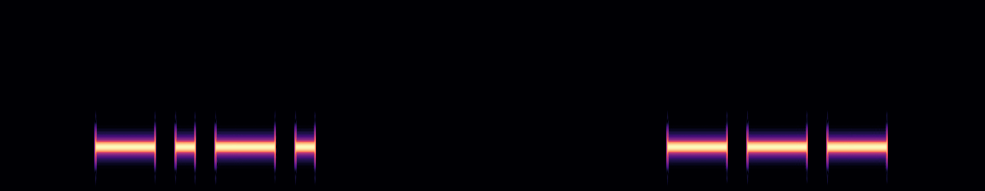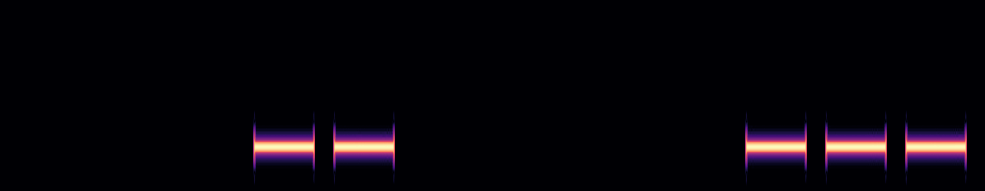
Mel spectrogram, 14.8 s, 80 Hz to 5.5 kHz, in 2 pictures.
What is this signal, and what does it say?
Morse code, heard as a keyed tone, about 8 wpm, spaced as for 3 wpm, 680 Hz. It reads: COMO
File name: arquivos / texto / texto 01 08ppm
